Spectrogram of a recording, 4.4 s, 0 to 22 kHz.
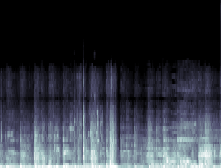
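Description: Music with a steady beat playing over a car stereo tuned to 92.9 FM, the pirate station's broadcast, with one sharp thump about two seconds in.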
